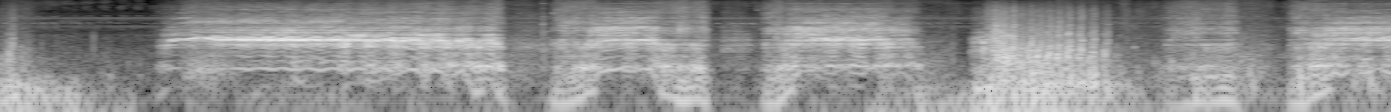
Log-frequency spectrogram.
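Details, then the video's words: Horse giving a long, shrill, quavering whinny that slowly falls in pitch, followed by several shorter breathy neighs and snorts separated by brief silences. "SOUND OF HORSE NEICHING SOUND OF HORSE SOUND HORSE GALOATING"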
